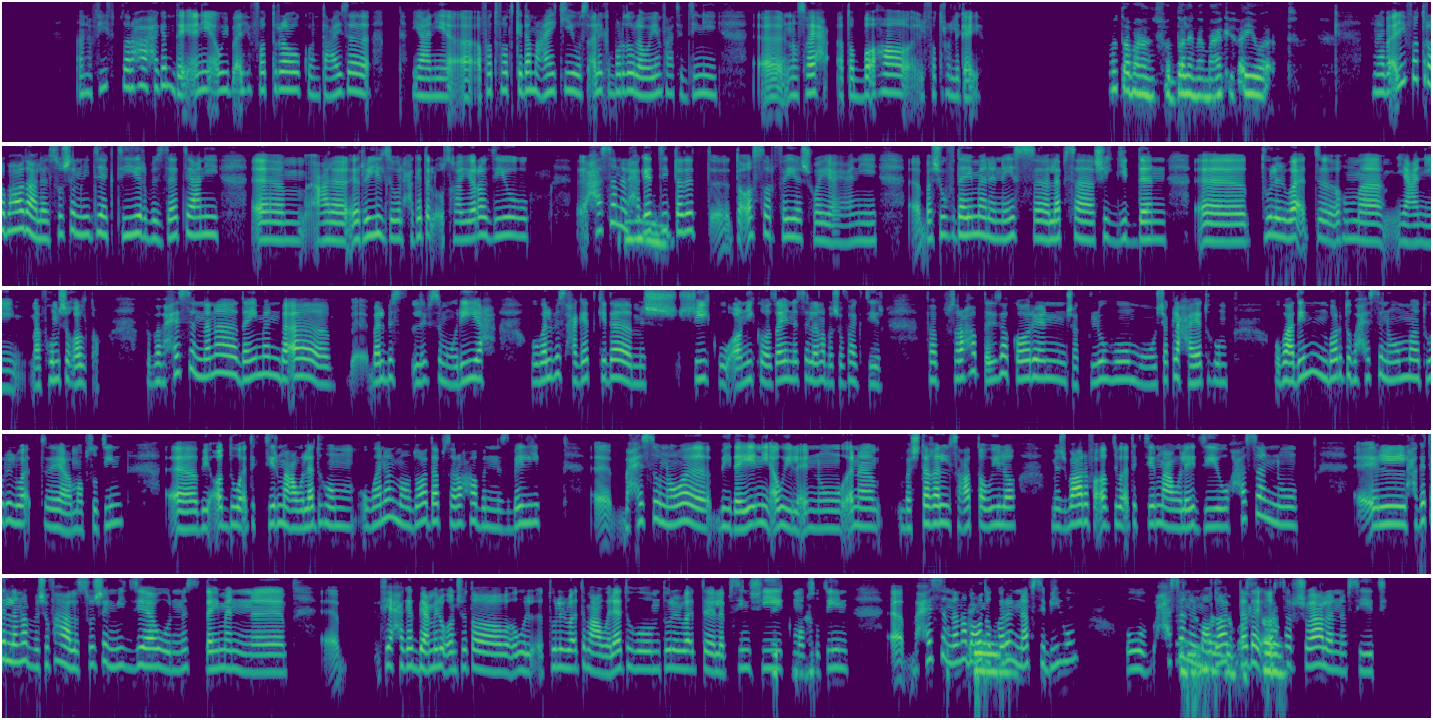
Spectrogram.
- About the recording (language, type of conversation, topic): Arabic, advice, ازاي ضغط السوشيال ميديا بيخلّيني أقارن حياتي بحياة غيري وأتظاهر إني مبسوط؟
- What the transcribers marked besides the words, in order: in English: "السوشيال ميديا"; in English: "الreels"; in English: "السوشيال ميديا"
